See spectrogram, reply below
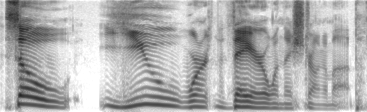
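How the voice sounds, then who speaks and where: A man's voice: a little high, very animated, slow, warm tone, clean tone, no echo, studio quality. A man playing a hesitant, well-meaning police detective who fumbles informally through his questions in a tabletop roleplay. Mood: puzzled, probing.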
